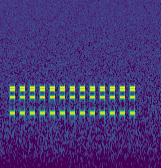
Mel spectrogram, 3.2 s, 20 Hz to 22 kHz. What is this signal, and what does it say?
Telephone call progress tone (North American plan), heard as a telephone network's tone, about 1400, 2050, 2450, 2600 Hz, 0.1 s on and 0.1 s off. Off-hook warning tone.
